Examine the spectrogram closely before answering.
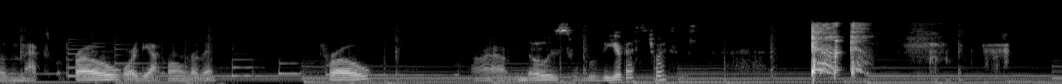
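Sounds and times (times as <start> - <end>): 
speech: 0.2 - 2.3, 3.0 - 4.0, 4.7 - 7.1
person coughing and clearing throat from a tickle: 8.1 - 10.1.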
